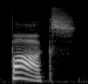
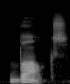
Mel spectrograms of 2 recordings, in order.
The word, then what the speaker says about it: box: 미국식 발음으로 box 하시면 되는데 자, 영국 사람들은 달리한대요. 들어보세요. box, 이렇게 한대요. box, 어떻게 발음했나요?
